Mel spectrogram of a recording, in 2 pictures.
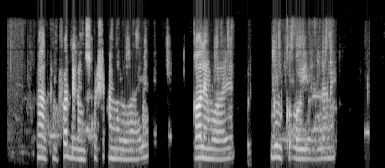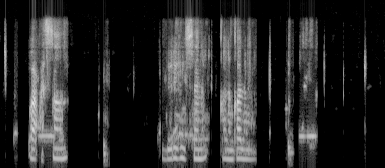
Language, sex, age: Somali, male, 18-24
